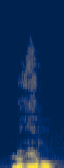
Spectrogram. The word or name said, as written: le heros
